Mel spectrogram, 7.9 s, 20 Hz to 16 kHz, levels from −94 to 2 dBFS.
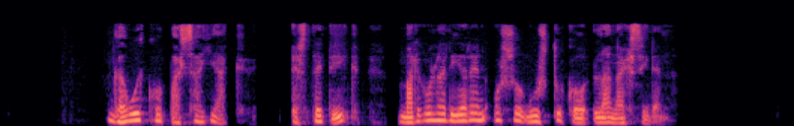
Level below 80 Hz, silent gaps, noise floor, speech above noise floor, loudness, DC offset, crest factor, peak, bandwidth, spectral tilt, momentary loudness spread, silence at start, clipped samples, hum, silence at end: -68 dBFS; 2.28-2.35 s, 2.56-2.88 s, 3.91-3.97 s; -77 dBFS; 52 dB; -26 LUFS; under 0.1%; 20 dB; -8 dBFS; 8.2 kHz; -5.5 dB/octave; 13 LU; 1.05 s; under 0.1%; none; 1.3 s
